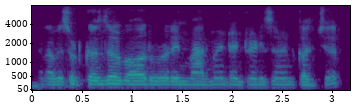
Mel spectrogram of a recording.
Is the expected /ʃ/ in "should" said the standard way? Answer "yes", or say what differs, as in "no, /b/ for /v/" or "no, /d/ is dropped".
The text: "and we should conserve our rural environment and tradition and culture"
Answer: no, /s/ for /ʃ/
